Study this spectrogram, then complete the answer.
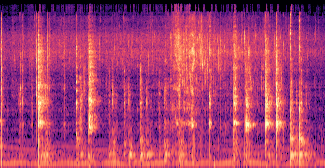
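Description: Mustard seeds crackle and pop in hot oil with garlic chili paste for a Kathiyawadi-style corn sabji, giving a busy sizzle broken by sharp, irregular near snaps and a stirring clatter.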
